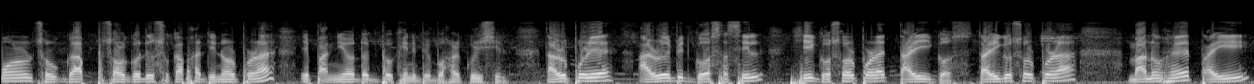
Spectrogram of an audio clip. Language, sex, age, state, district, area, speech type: Assamese, male, 45-60, Assam, Charaideo, rural, spontaneous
